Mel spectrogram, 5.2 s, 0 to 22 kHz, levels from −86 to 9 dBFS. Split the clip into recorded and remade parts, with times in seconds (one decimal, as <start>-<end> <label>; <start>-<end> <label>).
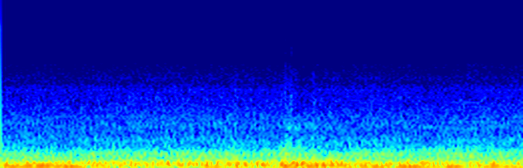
0.0-4.2 recorded; 4.2-4.8 remade; 4.8-5.2 recorded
